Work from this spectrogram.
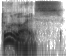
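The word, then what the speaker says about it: δοῦλος: A gente vai pronunciar como doulos.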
